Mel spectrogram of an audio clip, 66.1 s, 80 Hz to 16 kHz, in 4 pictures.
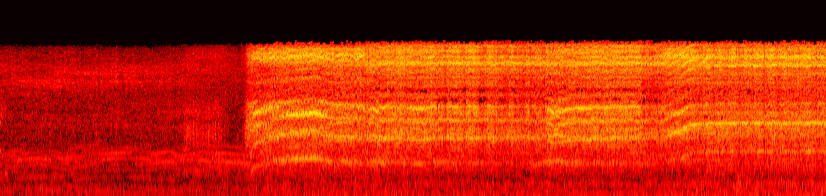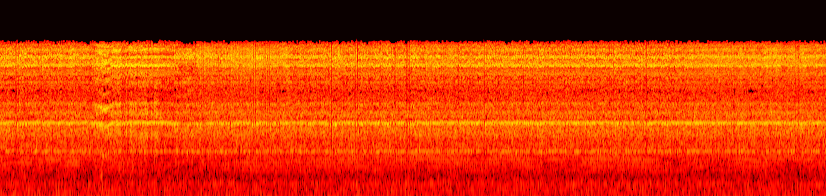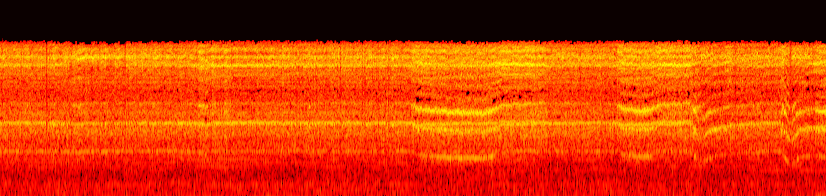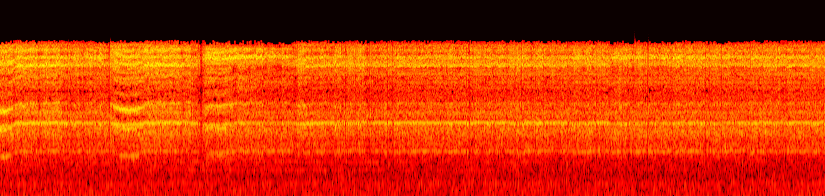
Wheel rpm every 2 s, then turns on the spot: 0, 0, 50, 160, 160, 160, 170, 230, 230, 230, 230, 230, 230, 230, 230, 230, 230, 230, 230, 230, 230, 220, 230, 220, 200, 230, 230, 230, 230, 230, 230, 230, 230.
none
